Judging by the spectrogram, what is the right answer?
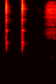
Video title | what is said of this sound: ToyBiz Marvel Legends Series VI Mr. Fantastic - A Chewy Mew Review! | it's just a hollow plastic like you can hear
